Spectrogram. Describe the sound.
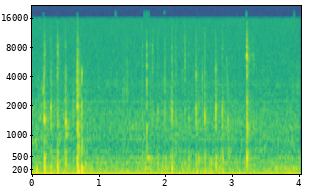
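Soft tapping of someone typing a text message on a phone, many quick faint taps in an uneven stream over a steady low hum.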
